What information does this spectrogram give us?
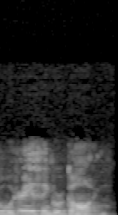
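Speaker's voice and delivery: ordinary delivery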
